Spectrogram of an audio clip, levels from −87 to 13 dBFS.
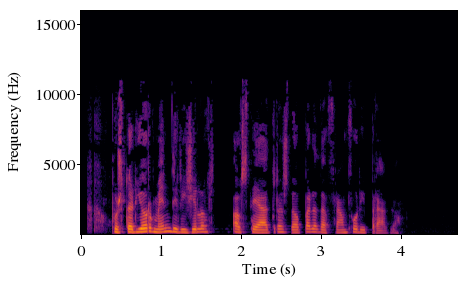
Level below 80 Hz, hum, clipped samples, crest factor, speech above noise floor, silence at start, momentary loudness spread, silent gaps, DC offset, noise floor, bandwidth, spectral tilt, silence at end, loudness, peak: -72 dBFS; none; under 0.1%; 20 dB; 58 dB; 0.1 s; 14 LU; none; under 0.1%; -81 dBFS; 11 kHz; -6 dB/octave; 0.75 s; -23 LUFS; -4 dBFS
